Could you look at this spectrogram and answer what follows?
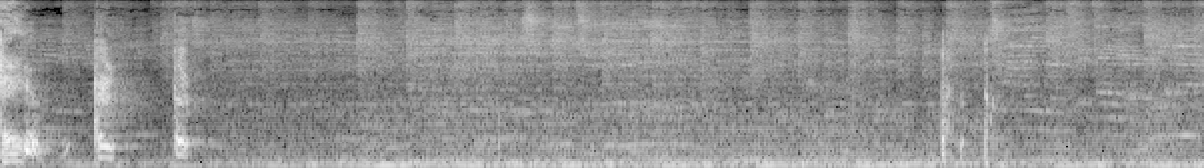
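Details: A few short, explosive bursts at the start that the person afterwards says were sneezes, then music and low background noise; sneezing.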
